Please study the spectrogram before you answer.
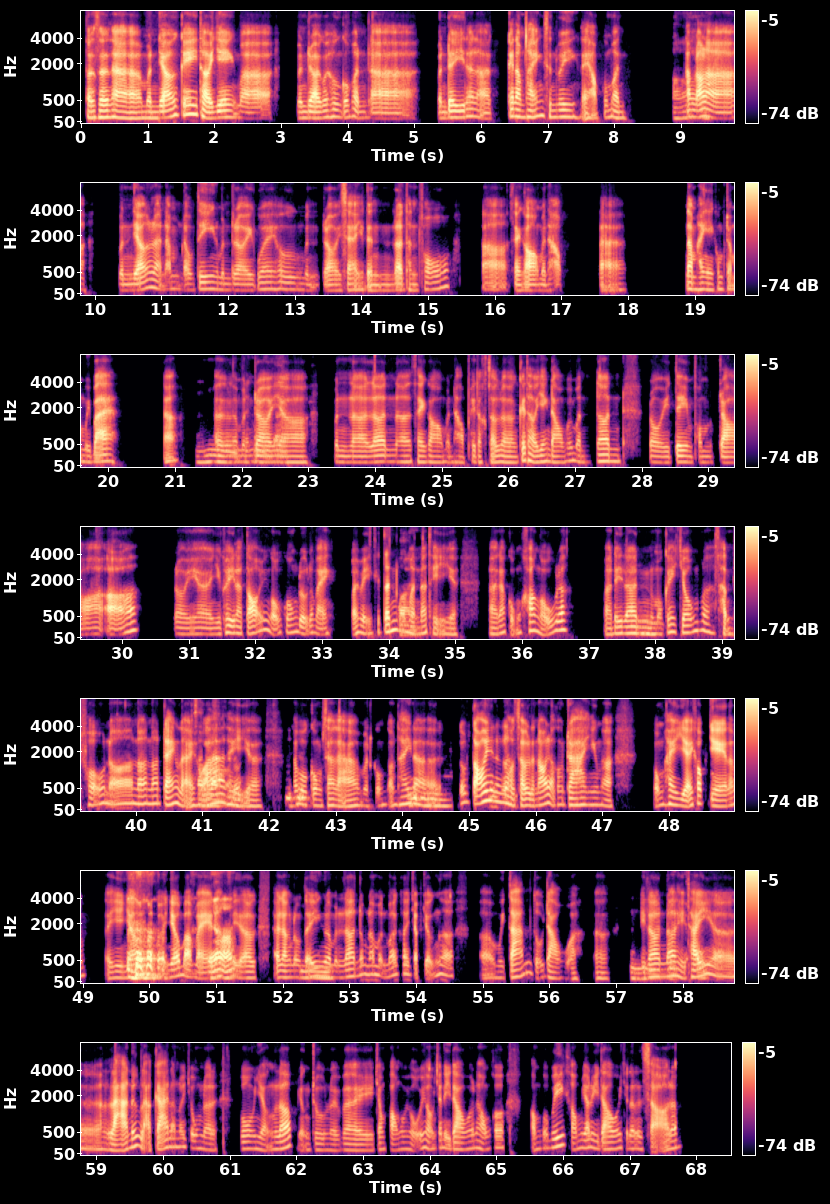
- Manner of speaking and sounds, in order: other background noise; tapping; laugh; alarm; laugh
- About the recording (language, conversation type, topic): Vietnamese, podcast, Lần đầu tiên rời quê đi xa, bạn cảm thấy thế nào?
- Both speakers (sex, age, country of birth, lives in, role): male, 25-29, Vietnam, Vietnam, host; other, 60-64, Vietnam, Vietnam, guest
